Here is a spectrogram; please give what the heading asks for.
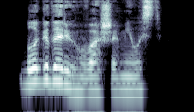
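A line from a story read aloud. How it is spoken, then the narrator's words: Hoarse voice. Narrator (Russian): хрипло произнесла она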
